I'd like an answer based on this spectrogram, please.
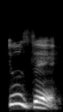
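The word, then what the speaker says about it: deux heures: So we have seen do, X, do, E-D-E-U-X. The H is not aspirated. So you can do liaison. Dozer. Simple. Dozer. Dozer.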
